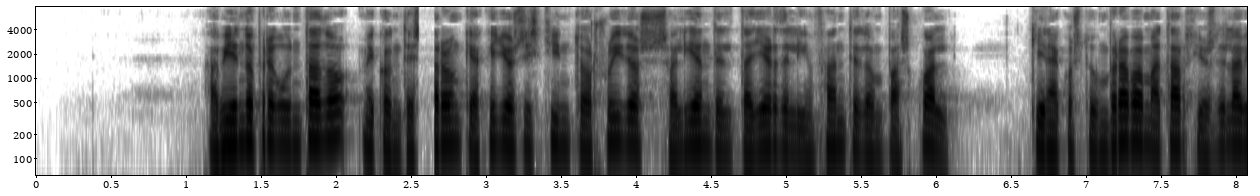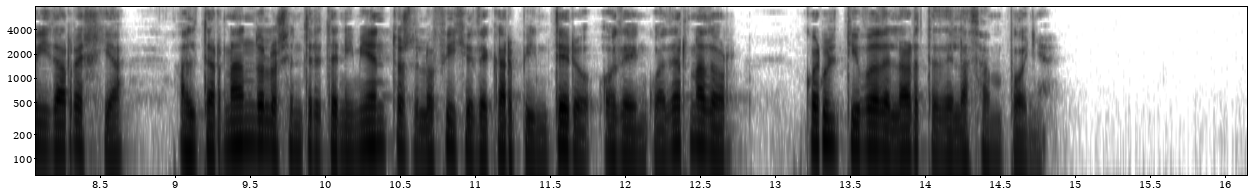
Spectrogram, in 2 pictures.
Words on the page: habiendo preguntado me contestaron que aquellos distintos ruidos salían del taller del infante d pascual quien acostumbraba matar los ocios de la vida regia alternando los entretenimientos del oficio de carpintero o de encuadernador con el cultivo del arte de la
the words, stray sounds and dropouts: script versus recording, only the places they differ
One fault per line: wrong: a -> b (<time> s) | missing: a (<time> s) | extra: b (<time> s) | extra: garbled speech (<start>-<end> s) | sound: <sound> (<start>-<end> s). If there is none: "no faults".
sound: dropout (2.5-2.7 s)
missing: los (7.7 s)
missing: el (13.3 s)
